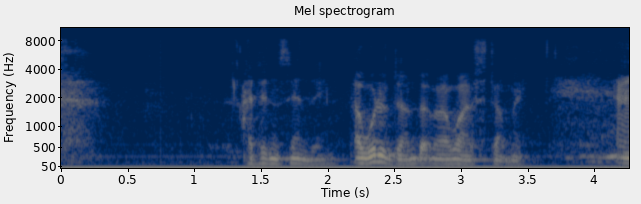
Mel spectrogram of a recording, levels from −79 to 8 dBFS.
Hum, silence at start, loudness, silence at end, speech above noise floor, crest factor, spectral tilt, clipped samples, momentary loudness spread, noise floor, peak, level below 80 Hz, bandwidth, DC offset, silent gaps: none; 0 s; -38 LUFS; 0 s; 25 dB; 22 dB; -6 dB/octave; under 0.1%; 17 LU; -61 dBFS; -16 dBFS; -68 dBFS; 8.4 kHz; 0.8%; none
